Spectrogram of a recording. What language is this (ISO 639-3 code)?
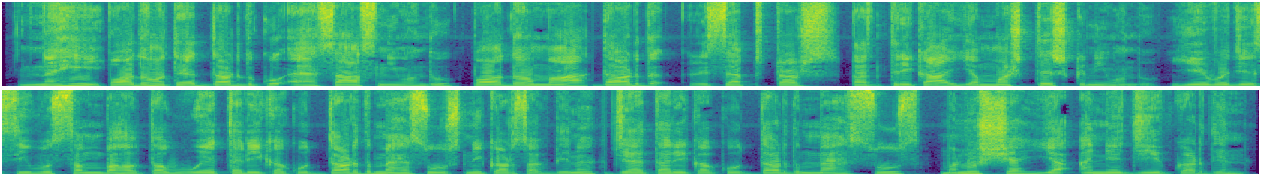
gbm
